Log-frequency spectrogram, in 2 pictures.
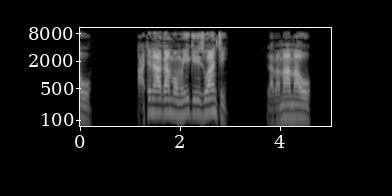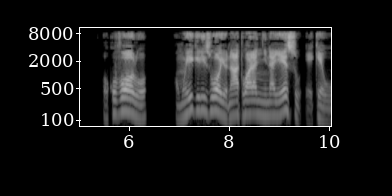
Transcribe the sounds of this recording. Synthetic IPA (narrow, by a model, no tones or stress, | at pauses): wo | a̰te̞naːɡaːmbo̞ːmujiɡiɾizwaːnti | la̰βamaːmawo̞ | okuvo̞ːlwo̞ː | mujiɡiɾizwo̞ːjo̞naːtwaːlaɲːinaje̞sue̞̰ke̞wu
